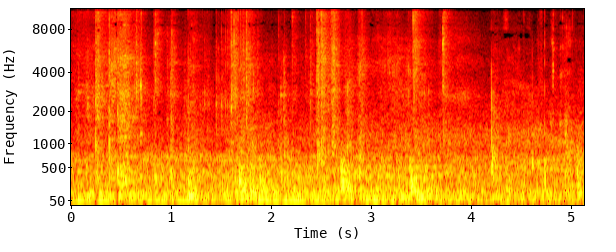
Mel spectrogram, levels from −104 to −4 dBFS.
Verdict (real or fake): real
